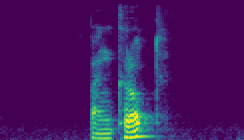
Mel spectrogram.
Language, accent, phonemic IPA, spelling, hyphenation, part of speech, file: German, Austria, /baŋˈkʁɔt/, Bankrott, Ban‧k‧rott, noun, De-at-Bankrott.ogg
- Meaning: 1. bankruptcy 2. one of any certain behaviours constituting a criminal offence for abstractly endangering an insolvency estate under § 283 StGB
